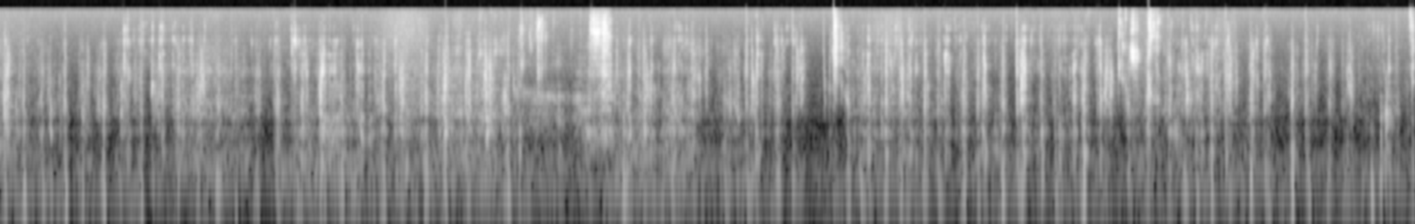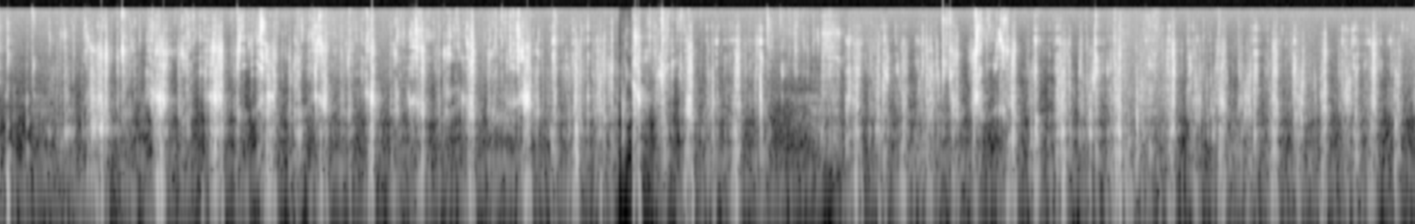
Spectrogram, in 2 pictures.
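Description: Close-miked chewing of yellowtail fish: a dense, irregular run of small mouth clicks that goes on throughout.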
